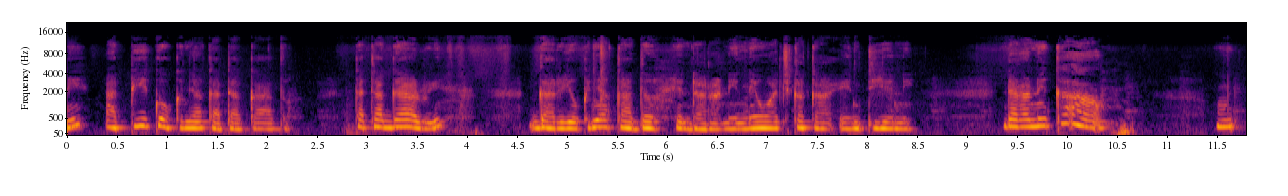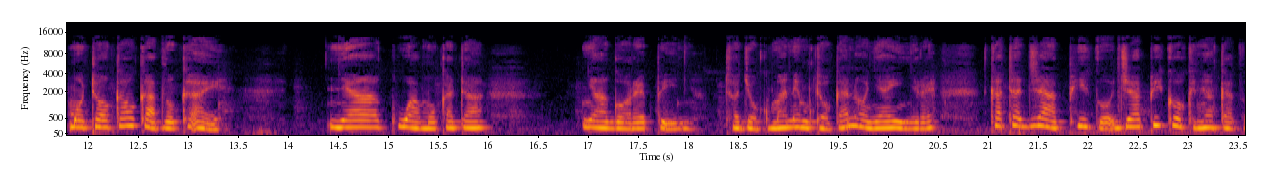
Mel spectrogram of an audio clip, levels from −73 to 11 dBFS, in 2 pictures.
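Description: No technical faults can be heard anywhere in this speech recording.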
